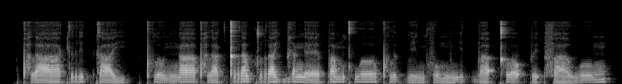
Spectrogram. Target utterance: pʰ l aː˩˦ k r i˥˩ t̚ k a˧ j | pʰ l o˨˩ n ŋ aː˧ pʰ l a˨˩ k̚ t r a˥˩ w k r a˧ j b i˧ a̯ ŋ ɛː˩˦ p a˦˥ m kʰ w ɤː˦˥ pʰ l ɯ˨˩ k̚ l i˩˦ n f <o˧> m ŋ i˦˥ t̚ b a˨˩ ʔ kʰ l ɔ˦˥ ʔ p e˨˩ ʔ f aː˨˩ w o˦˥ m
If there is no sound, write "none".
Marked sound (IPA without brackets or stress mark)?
o˨˩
